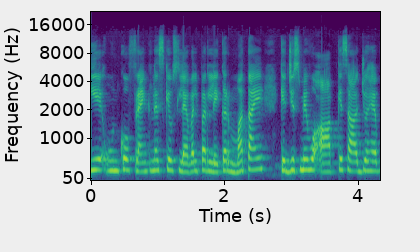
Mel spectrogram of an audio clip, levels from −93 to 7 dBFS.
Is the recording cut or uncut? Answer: uncut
